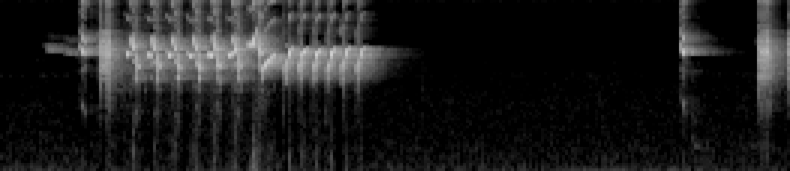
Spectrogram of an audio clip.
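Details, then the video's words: European goldfinch singing: a fast, high twittering run of tinkling notes lasting about two seconds, then a pause and a few short high chirps. "جميل جدا carduelis الغناء"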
